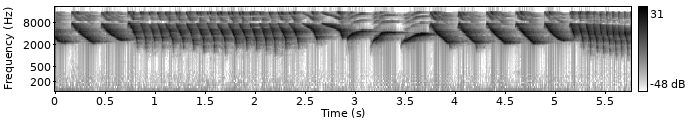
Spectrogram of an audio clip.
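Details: A canary pours out near-continuous ngerek-style song as a lure for young and lazy canaries: rapid rattling trills with falling slurred notes woven through, bright and high throughout.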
